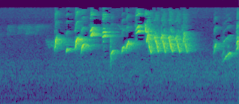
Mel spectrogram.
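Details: European goldfinch singing, described from London and Algeria: rapid twittering high phrases of liquid chirps and trills, a quick jumble of notes for about one and a half seconds after a short pause, then a brief resumed twitter.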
